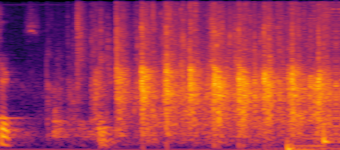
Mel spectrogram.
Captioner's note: applause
